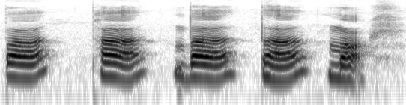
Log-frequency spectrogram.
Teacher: इन सबका उच्चारण करते समय जो हमारा स्पर्श रहता है हमारे जो दोनों होठ हैं वो आपस में क्या होते हैं स्पर्श करते हैं तो प फ ब भ और म तीसरा है अनुनासिक व्यंजन या इन्हें नासिक्य व्यंजन भी कहा जाता है। · पौ वर्ग का जो उच्चारण स्थान है वो ओष्ठ से रहता है।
